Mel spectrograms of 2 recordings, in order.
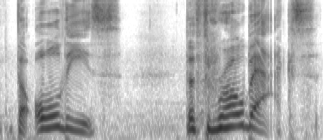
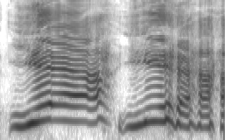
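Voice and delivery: excited yeahs; 7 semitones higher than usual. Real, not acted. DJ cheering as her favorite band is announced.

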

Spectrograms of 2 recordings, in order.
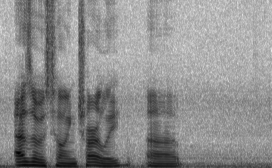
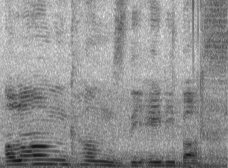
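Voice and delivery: soft, slow, distant; too quiet; 3 semitones higher, 7 dB quieter, slower than usual. Pretend. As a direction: murmur it from far off. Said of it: "You really gotta speak up".

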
